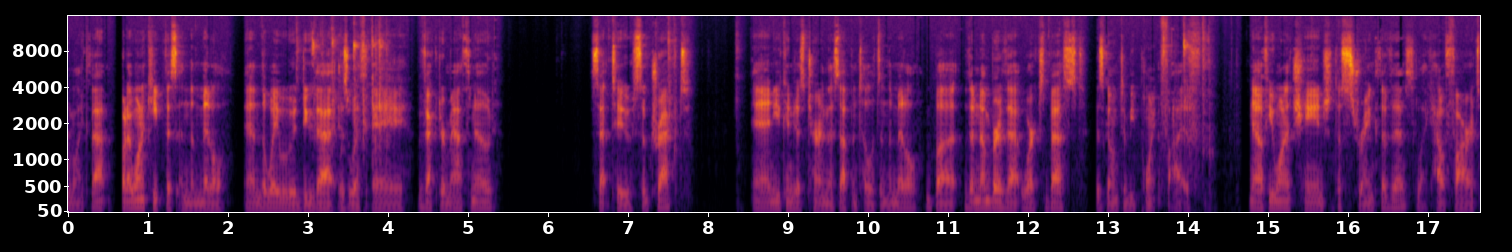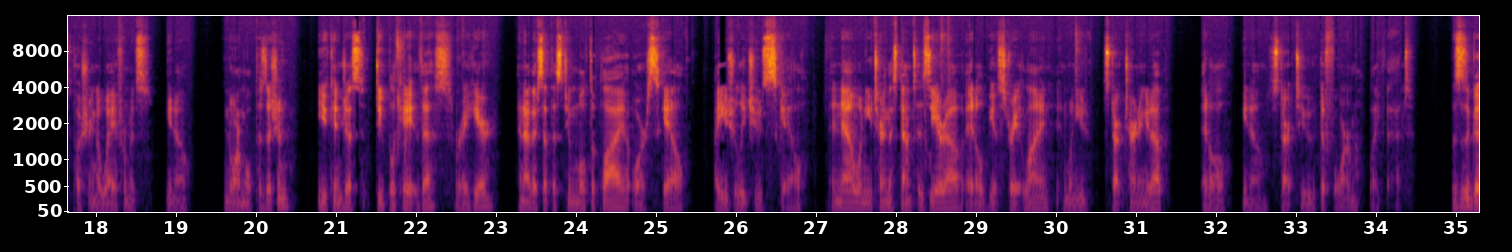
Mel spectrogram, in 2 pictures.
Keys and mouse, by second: 1.8 middle click, 2.3 click, 3.1 shift+a, 6.9-7.9 drag, 8.0 middle click, 8.7-12.3 shift+drag, 12.7-14.6 drag, 14.9 click, 15.9-16.3 middle drag, 18.4 click, 19.1 click, 20.3 middle click, 20.6 shift+a, 22.6 click, 22.9-25.5 drag, 26.2 middle click, 27.8-29.0 drag, 30.5-34.6 shift+drag.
